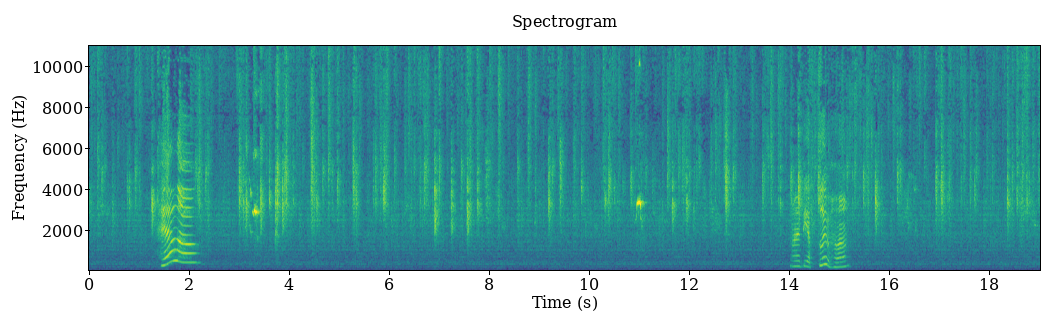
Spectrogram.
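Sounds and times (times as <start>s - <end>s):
parrot high chirps: 3.1s - 3.5s, 10.9s - 11.2s.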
